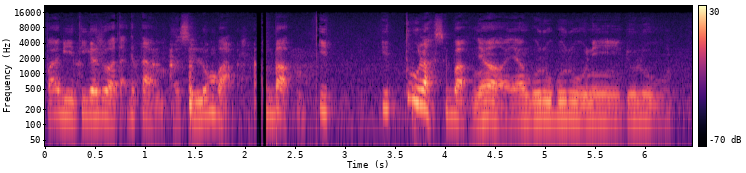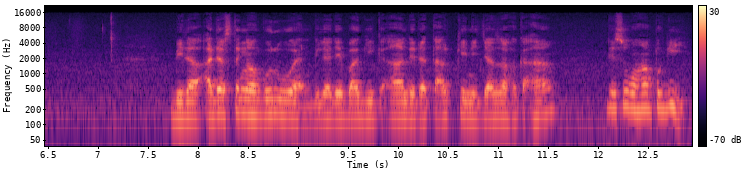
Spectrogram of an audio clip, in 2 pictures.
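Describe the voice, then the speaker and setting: A man's voice: medium pitch, moderate pace. A man with a Northern Malaysian Malay accent talks through a teaching tale in a casual chat. He voices the people in the story and laughs easily. Faint background noise sits under his voice. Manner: animated storyteller, acts out quotes, laughs often.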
